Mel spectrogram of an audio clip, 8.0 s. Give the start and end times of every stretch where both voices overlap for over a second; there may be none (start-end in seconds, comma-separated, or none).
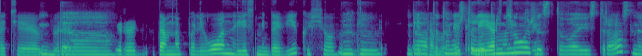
5.1-6.8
